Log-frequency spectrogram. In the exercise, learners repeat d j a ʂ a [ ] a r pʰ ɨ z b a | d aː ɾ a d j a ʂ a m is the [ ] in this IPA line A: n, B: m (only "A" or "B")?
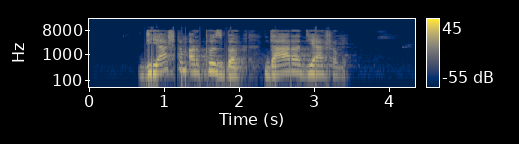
B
